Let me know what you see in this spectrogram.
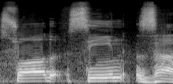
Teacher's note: উচ্চারণ জিহ্বার আগা দাঁতের গোড়ার সঙ্গে লাগিয়ে হচ্ছে সদ সিন ঝা এই তিনটা উচ্চারণ জিহ্বার আগা নিচের দাঁতের গোড়ার সঙ্গে লেগে থাকছে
